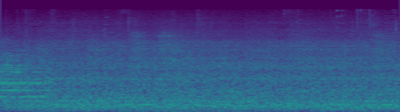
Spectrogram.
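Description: Loud, steady factory machinery noise, with a high whine of several tones that fades out about half a second in.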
